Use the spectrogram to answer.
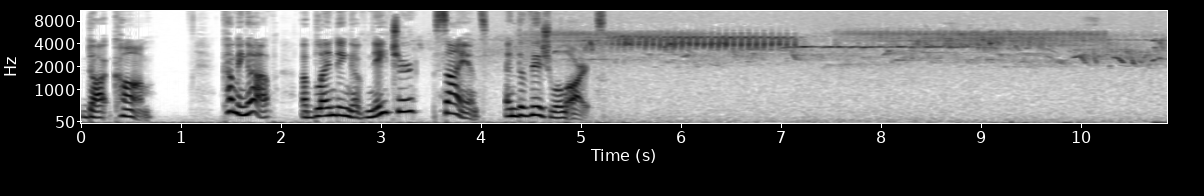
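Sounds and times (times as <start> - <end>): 
speech: 0.0 - 0.8, 1.4 - 5.4
chorus of birds singing at dawn by a lake: 3.1 - 10.8.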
